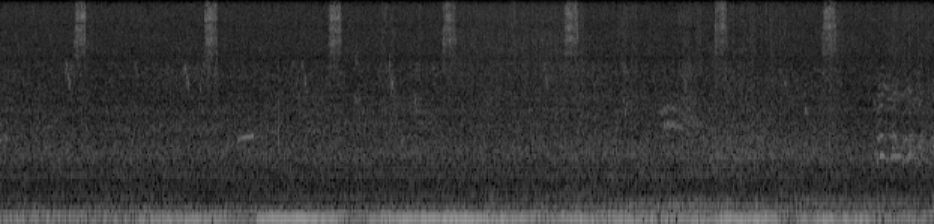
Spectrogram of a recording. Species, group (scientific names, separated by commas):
Chorthippus brunneus, Orthoptera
